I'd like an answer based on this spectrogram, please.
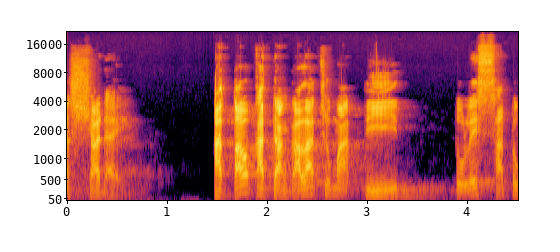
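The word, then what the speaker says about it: שדי: saudara lihat di itu ada tulisan Sin dalet itu membacanya shadai atau kadangkala cuma ditulis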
